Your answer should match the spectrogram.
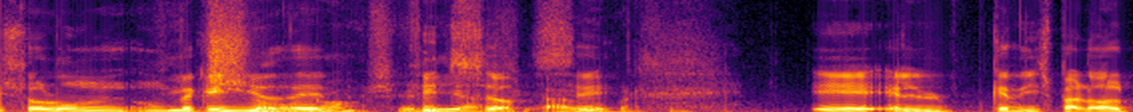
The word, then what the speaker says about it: Fico: poco la violencia que había habido contra Robert Fico en Eslovaquia con los mensajes de violencia de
